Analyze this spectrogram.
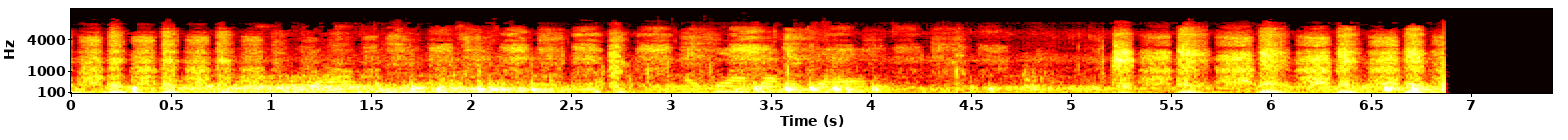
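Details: Fast, harsh panting with a high-pitched, slightly musical inspiratory rasp on exertion; 11-year-old 30 kg male Standard Poodle, laryngeal paralysis with non-abducting arytenoids, paradoxical movement and dynamic cervical tracheal collapse.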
